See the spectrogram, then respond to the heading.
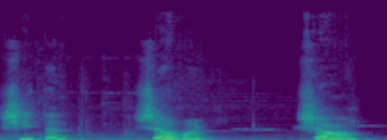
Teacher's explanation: तो आपको अपनी टंग को दांतों के ऊपर, यानी कि दांतों के और तालू के बीच में टच करना है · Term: शक्कर वाला शा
